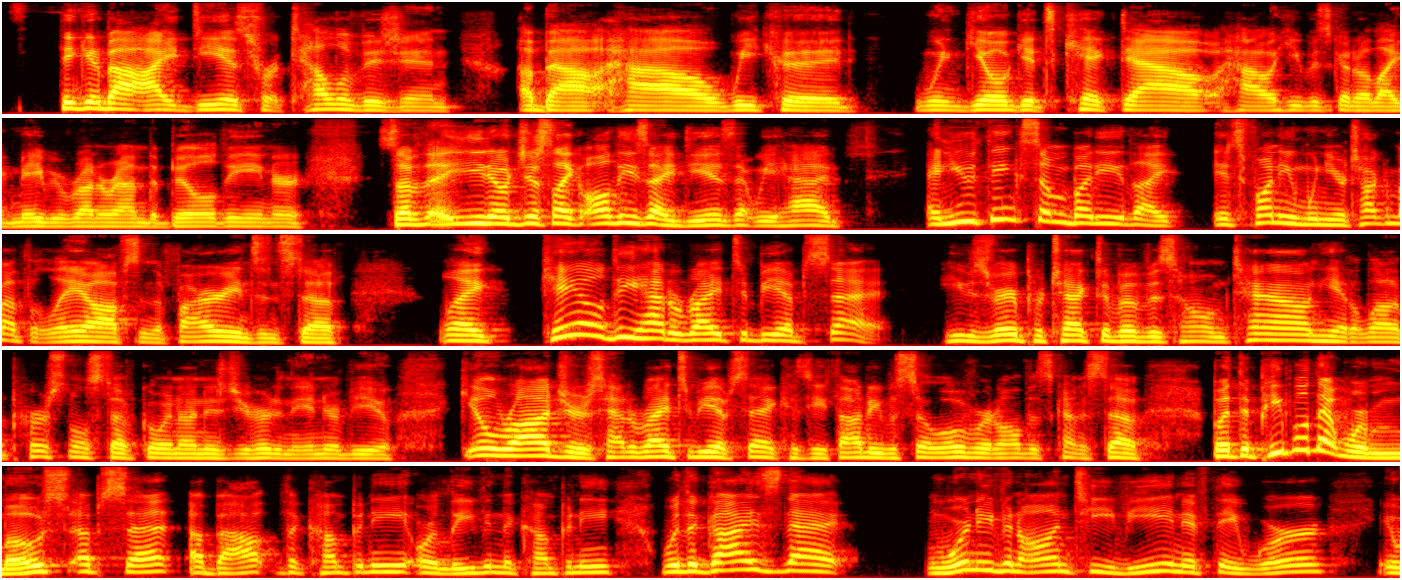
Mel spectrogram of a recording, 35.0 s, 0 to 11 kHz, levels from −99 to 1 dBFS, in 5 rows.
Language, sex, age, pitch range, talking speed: English, male, 30-49, 140-195 Hz, 230 wpm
